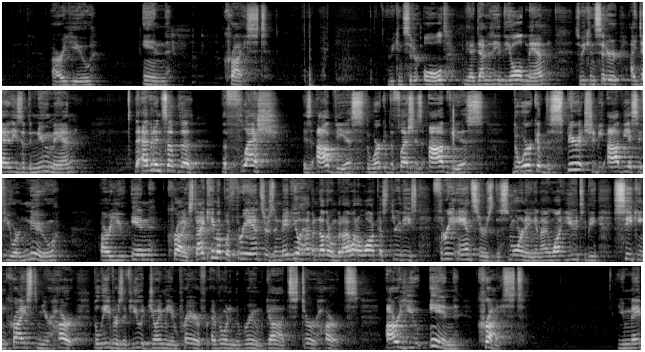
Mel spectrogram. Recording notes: a sermon delivered at Byron Baptist Church, during a joined gathering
